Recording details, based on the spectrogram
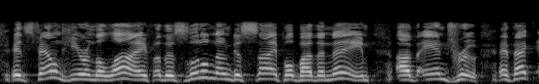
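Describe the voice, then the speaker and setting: High-voiced man preaching a sermon. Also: lo-fi sound. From Texas. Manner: builds to loud emphatic preaching with slow drawn-out stresses. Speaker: traveling evangelist preacher. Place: church sanctuary.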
